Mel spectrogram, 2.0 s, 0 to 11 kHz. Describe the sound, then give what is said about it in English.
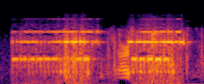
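A telephone rings twice in quick succession in the background of a conference call, each ring a steady electronic warble lasting under a second, fairly clear and even in volume with no voices. “*6 will mute your line, which with the ringing in the background may want to do.”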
